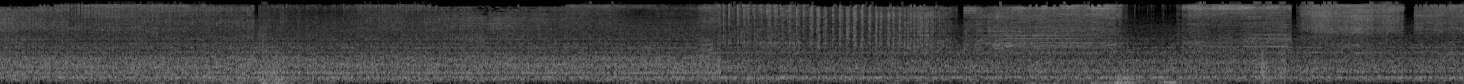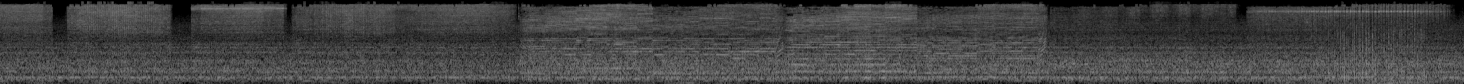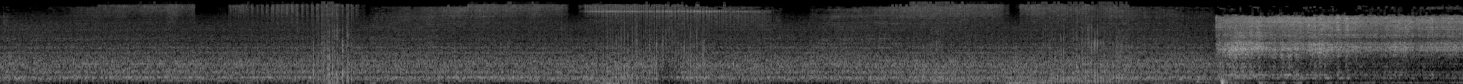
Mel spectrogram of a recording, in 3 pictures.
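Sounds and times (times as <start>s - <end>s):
machine hum: 0.6s - 13.0s, 34.8s - 43.9s
abrasive hiss: 33.7s - 43.9s.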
